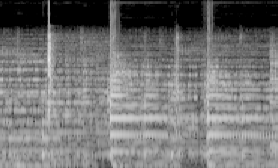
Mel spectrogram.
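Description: Đàn nguyệt (Vietnamese moon lute) played melodically, single notes plucked with sharp attacks, over an instrumental backing with low bass notes underneath.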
